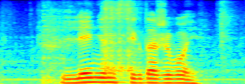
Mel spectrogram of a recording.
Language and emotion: Russian, positive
